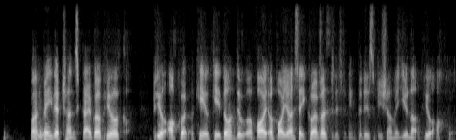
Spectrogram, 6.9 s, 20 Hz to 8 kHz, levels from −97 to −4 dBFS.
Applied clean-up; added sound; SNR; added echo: neural mask model DeepFilterNet 3.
